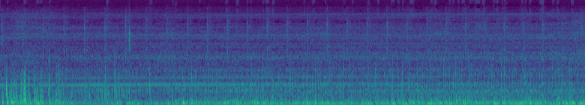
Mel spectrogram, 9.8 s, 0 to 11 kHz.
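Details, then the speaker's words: Chinese diesel heater, fitted nearly 2 years in a self-converted van, set to level 3 and warming up, microphone close to the floor heating duct (a couple of blades snapped from wear): steady low blower roar with faint regular dosing-pump ticking that fades as it settles; normal. "Now you might be able to hear the ticking noise in the background. That's the pump working, and then what happens, it starts to level out and it starts to go quieter and quieter, the pump, but continue to push out a decent amount of air."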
